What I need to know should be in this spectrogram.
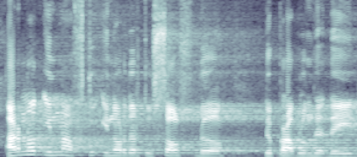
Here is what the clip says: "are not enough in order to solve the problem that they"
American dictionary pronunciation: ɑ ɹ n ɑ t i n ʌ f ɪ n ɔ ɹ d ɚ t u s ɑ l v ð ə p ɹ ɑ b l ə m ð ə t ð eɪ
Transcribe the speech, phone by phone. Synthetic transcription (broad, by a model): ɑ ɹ n ɑ t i n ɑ f ɪ n ɔ ɹ d ɚ t u s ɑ l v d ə p ɹ ɑ b l ə m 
